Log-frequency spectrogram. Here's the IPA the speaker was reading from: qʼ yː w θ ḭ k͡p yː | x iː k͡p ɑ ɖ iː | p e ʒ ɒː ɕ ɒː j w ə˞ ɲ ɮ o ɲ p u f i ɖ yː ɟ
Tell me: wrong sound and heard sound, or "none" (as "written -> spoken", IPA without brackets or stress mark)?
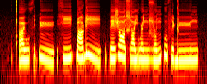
ɟ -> ɲ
